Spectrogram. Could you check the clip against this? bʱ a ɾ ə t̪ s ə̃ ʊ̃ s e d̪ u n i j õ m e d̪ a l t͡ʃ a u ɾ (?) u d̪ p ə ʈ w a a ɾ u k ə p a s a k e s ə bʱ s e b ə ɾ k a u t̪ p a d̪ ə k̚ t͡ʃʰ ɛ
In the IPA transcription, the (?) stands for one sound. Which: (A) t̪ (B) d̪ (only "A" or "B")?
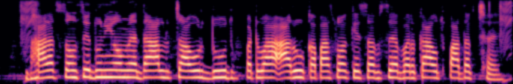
B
